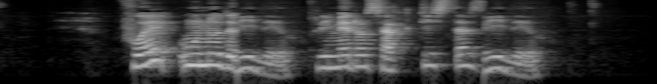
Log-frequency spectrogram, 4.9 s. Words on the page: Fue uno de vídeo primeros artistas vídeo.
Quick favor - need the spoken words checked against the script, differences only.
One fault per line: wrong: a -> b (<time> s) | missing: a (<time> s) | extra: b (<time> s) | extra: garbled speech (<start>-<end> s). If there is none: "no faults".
no faults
